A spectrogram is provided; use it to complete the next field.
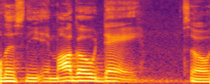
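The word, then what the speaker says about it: imago Dei: I call this the imo day. So, that is spelled as two words. I m a g- o is the first word. D EI is the second word and it's a Latin term which means image of God.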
